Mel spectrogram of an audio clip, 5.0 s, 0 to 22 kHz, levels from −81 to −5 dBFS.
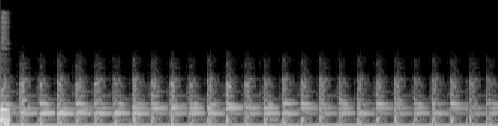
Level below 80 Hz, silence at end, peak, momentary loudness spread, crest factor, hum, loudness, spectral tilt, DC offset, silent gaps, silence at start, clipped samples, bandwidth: -40 dBFS; 0 s; -6 dBFS; 5 LU; 22 dB; none; -31 LUFS; -7 dB/octave; 2%; none; 0 s; under 0.1%; 13 kHz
